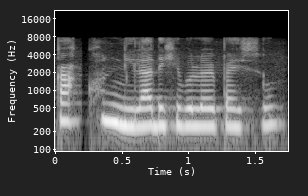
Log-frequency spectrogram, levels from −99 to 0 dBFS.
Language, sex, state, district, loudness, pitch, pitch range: Assamese, female, Assam, Kamrup Metropolitan, -14 LUFS, 250 Hz, 245-285 Hz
